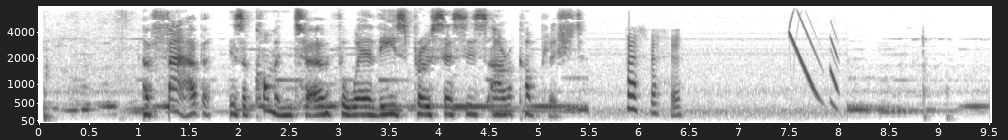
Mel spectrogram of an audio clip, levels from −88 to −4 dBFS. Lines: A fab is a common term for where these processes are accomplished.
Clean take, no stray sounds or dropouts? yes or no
no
